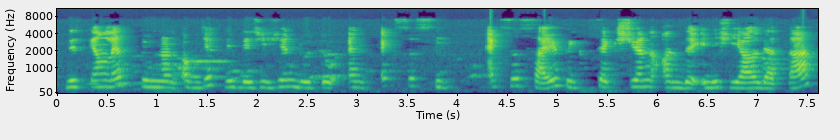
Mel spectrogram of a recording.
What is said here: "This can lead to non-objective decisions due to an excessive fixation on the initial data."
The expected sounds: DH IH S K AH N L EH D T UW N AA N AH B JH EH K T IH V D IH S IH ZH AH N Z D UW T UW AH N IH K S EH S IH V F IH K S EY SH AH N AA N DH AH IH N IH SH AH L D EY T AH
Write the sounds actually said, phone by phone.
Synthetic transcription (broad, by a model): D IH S K AH N L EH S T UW N AA N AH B JH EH K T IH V D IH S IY S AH N D UW T UW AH N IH K S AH S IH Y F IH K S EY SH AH N AA N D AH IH N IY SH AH L D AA T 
